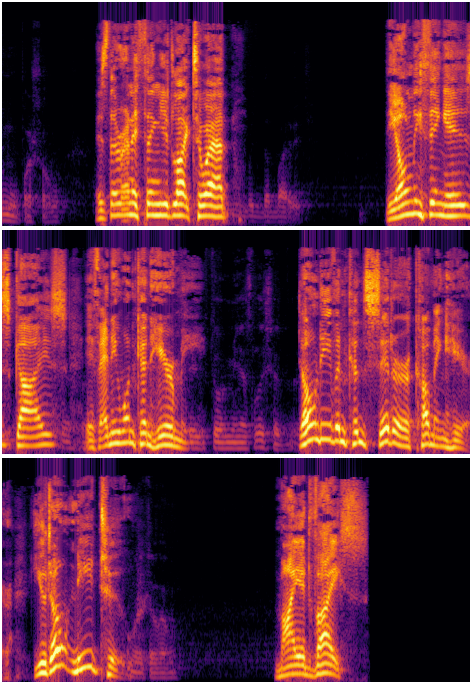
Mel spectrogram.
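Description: A man speaks calmly nearby, in short phrases with pauses.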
